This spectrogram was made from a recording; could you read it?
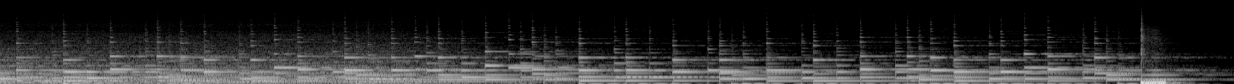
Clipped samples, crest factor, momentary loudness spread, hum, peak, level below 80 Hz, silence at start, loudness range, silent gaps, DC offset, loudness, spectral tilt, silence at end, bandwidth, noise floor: under 0.1%; 18 dB; 5 LU; none; -4 dBFS; -30 dBFS; 0 s; 2 LU; none; under 0.1%; -23 LUFS; -8.5 dB/octave; 0.25 s; 9.2 kHz; -42 dBFS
